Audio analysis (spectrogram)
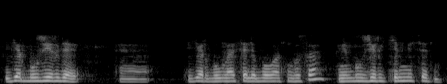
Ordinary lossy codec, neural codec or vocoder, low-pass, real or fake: AAC, 16 kbps; none; 7.2 kHz; real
